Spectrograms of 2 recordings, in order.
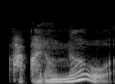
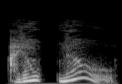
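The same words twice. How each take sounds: First: Said in the usual way. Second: Higher, slower, pleading denial; desperate. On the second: Acted. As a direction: cry out the repeat in panic. Bewildered student, repeated denial.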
